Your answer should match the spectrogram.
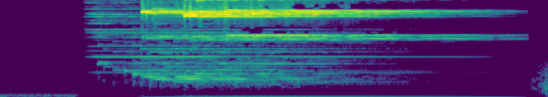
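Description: A bright, bell-like synthesized chime: one sustained note with many ringing overtones that comes in about half a second in, slowly fades, and cuts off abruptly at the end, as in an outro sting.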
